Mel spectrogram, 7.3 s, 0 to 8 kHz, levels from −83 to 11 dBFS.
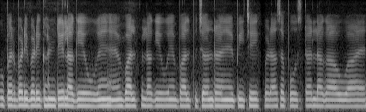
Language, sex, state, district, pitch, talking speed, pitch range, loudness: Hindi, female, Uttar Pradesh, Varanasi, 175 Hz, 180 wpm, 170-175 Hz, -16 LUFS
